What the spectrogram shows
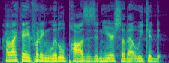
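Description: A man's voice: on the high side, fairly even intonation, very fast, no echo, studio quality. A man co-hosting a casual movie podcast, joking and teasing, often laughing and swearing casually. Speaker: podcast co-host. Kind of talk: casual chat.

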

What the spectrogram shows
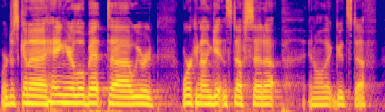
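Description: Gravelly guy kicking off a livestream, kinda high voice, chatty and upbeat, hums while he waits. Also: little pitch movement, normal speed, a little mellow. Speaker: livestream host. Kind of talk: casual live-stream chat.

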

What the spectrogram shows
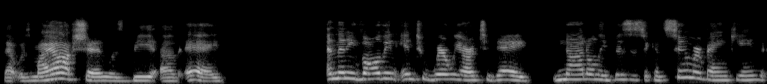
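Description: A woman's voice: medium pitch, moderate pace. A woman in her fifties hosting a podcast, chatting casually and telling personal stories. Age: 50s. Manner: chatty and storytelling. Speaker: podcast host.

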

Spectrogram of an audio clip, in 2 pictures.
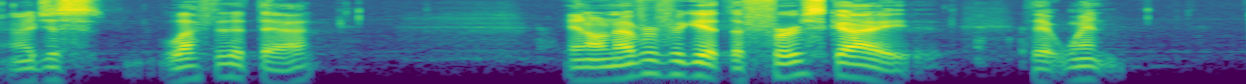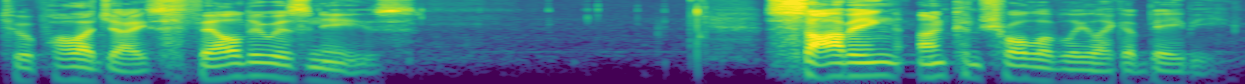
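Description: A middle-aged man, a rabbi, telling stories to a congregation with animated delivery and quiet asides. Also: medium pitch, unhurried, long pauses. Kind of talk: storytelling talk to a congregation.

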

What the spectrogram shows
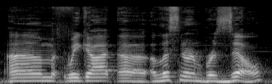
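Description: A woman's voice: sits low, moderate pace, slight background noise. A woman co-hosting a casual podcast, talking in a rambling way full of fillers and restarts, and sounding stuffed up. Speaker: podcast co-host.

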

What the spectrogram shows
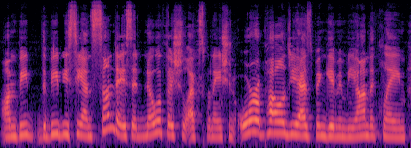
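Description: A woman hosting a news talk show reads articles aloud with her own commentary, steady but peppered with frequent "uh" fillers. Her voice is mid-range and she talks fast.

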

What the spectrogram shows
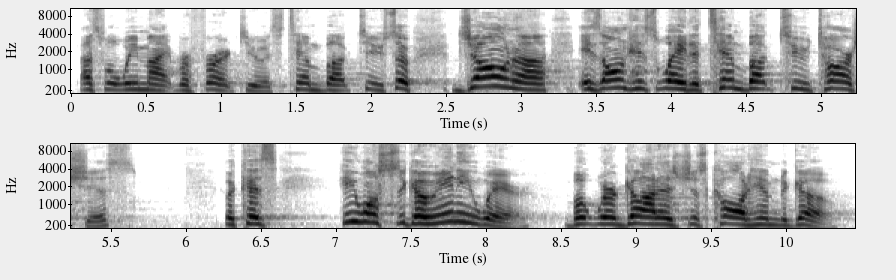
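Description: Reading from scripture, a pastor delivers an animated sermon in a fairly bright, mid-range voice at normal speed. He throws rhetorical questions at the congregation and frequently restarts or repeats words, all under a long hall reverb.

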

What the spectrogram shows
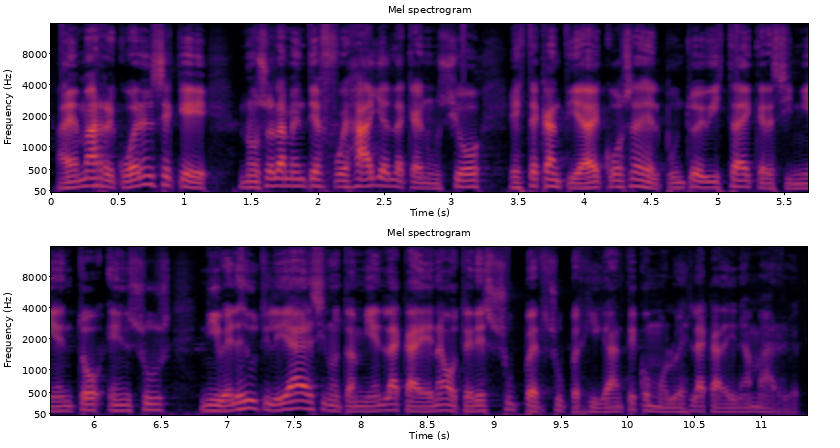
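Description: A man's voice: medium pitch, brisk, few pauses. A man from Venezuela hosting a financial market show, explaining the news to his listeners and defining the terms as he goes.

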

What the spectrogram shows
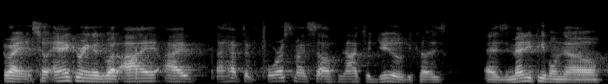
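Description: A man with a gravelly voice talks through a clinical case in an online panel, repeating words as he works his thoughts out. His audio is lo-fi and dull, and his room is roomy and echoey. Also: medium pitch, steady tone, moderate pace. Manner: restarts often, thinks aloud. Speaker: emergency physician panelist.

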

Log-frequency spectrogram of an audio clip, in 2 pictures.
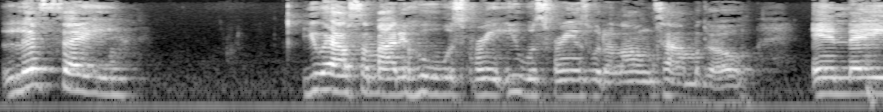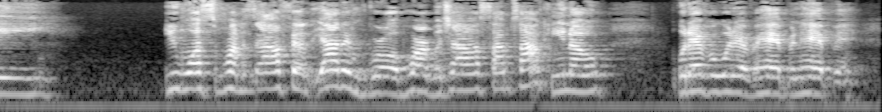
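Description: A woman's voice: medium pitch, moderate pace. Woman, podcast co-host, casual chat, blunt, emphatic, repeats herself.

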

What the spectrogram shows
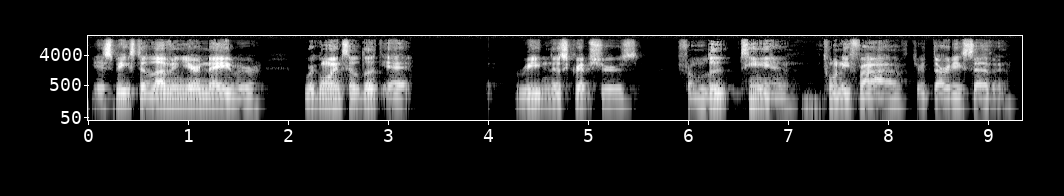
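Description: Low-voiced man hosting a church panel. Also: unhurried. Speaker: panel host. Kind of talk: introducing a church panel discussion.

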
